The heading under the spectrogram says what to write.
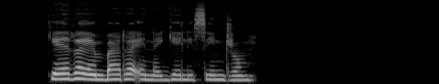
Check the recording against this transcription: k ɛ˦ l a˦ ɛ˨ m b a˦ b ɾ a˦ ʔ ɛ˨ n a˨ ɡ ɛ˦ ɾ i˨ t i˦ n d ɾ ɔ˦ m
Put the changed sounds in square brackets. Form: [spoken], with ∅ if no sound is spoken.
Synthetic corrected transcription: k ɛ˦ [ɾ] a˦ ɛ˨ m b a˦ [∅] ɾ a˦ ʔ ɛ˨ n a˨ ɡ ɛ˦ [l] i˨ [s] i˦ n d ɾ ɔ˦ m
